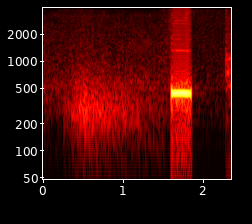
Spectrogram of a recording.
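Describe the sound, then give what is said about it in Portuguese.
A single short, steady, mid-pitched telephone tone as a call is transferred to customer service. It follows a faint low murmur and stands out clearly. “estou te transferindo para o nosso atendimento. Só um instante.”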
